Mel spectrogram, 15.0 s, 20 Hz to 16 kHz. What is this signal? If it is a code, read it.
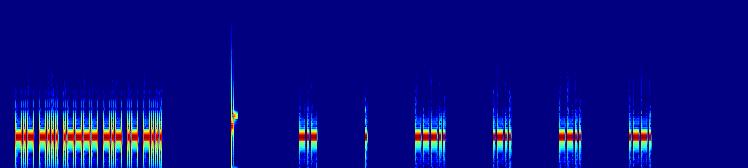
Morse code, heard as a keyed tone, about 30 wpm, spaced as for 13 wpm, 700 Hz. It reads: KB1KAB KE8LZP
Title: USA Call Signs - 6 Characters - 8x Character Spacing - 30wpm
